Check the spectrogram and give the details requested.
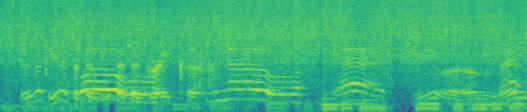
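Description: Chicken thighs sizzling in olive oil in a skillet, a steady frying hiss. A wavering melody of held and sliding notes runs over the sizzle.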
